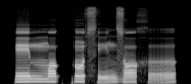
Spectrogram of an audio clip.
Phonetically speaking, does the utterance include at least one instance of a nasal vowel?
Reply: yes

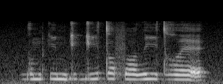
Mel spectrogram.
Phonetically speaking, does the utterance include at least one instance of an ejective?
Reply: no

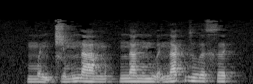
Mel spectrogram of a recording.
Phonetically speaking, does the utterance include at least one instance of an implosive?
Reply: no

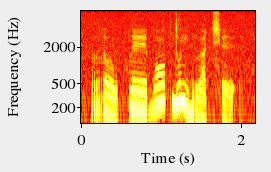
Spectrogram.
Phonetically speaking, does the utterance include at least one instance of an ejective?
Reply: no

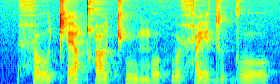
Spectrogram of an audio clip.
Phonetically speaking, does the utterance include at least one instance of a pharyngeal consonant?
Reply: yes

